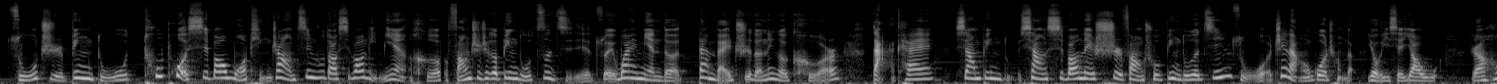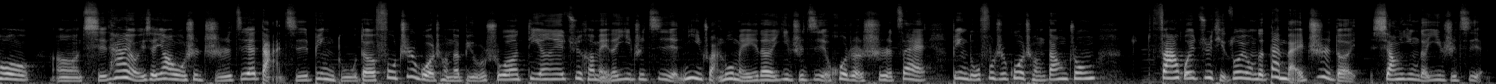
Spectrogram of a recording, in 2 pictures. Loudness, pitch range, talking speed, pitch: -27 LUFS, 200-280 Hz, 285 characters per minute, 240 Hz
